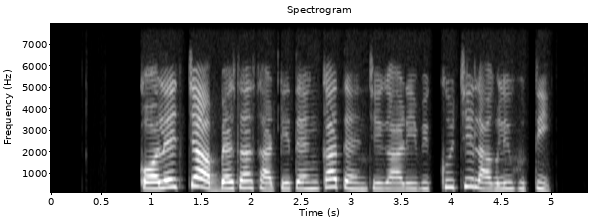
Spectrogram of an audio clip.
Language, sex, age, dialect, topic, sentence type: Marathi, female, 18-24, Southern Konkan, banking, statement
